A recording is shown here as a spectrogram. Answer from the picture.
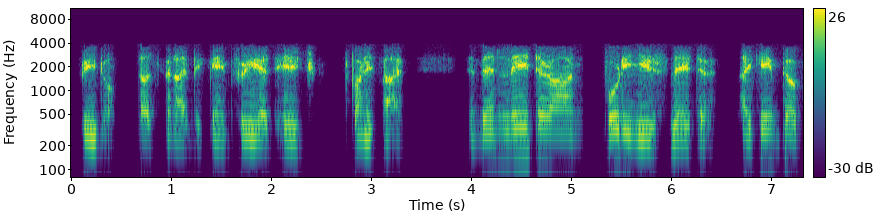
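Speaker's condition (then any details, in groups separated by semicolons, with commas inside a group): Parkinson's disease; now 84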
